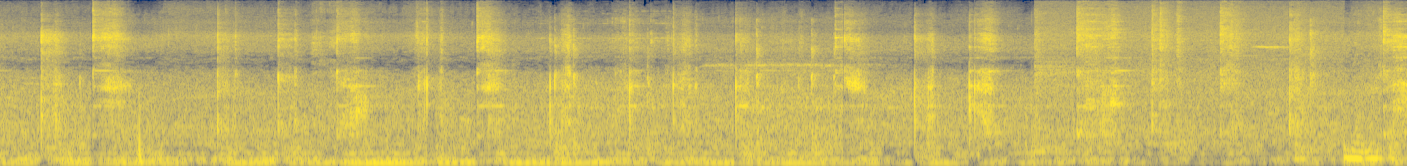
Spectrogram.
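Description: Potatoes with turmeric stir-fried in a pan for village-style kat vada, a spoon scraping and clattering steadily against the metal over a faint sizzle.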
